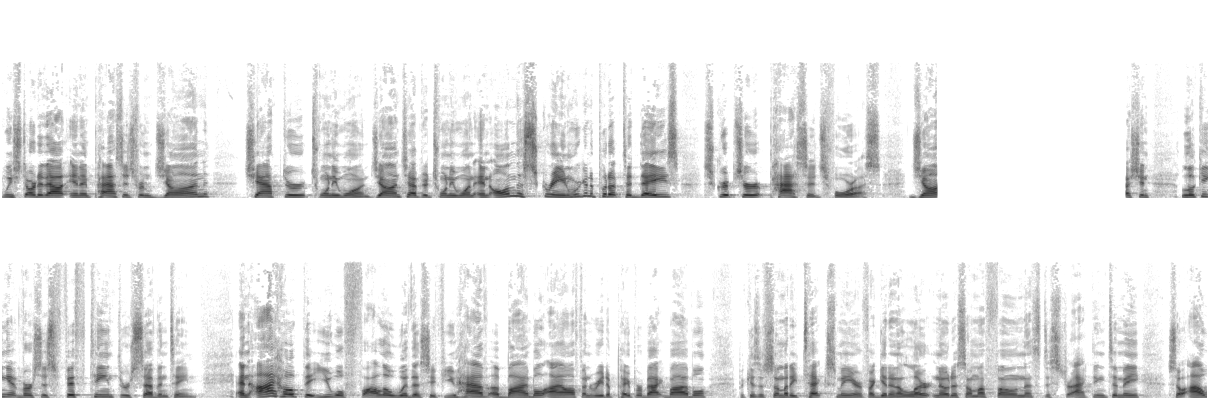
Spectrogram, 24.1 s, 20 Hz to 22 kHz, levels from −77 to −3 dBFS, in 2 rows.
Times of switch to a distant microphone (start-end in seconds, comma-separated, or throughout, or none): none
